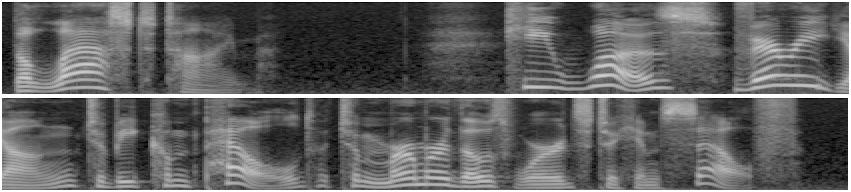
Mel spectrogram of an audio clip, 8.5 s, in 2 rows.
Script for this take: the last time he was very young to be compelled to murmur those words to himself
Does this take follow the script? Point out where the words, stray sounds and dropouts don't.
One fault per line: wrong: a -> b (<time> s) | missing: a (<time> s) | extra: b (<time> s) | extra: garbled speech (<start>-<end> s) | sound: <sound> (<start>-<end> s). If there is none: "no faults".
no faults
